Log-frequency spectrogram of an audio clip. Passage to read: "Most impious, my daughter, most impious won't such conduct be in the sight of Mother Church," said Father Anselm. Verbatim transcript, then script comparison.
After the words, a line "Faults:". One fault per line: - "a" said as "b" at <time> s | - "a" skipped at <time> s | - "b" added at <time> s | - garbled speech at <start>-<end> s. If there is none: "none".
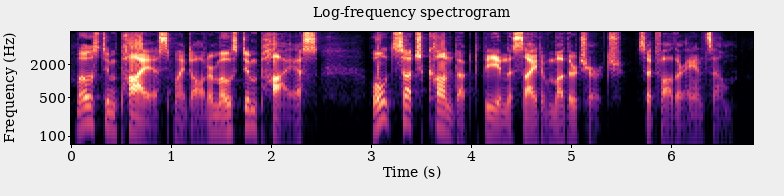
"Most impious, my daughter, most impious won't such conduct be in the sight of Mother Church," said Father Anselm.
Faults:
none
